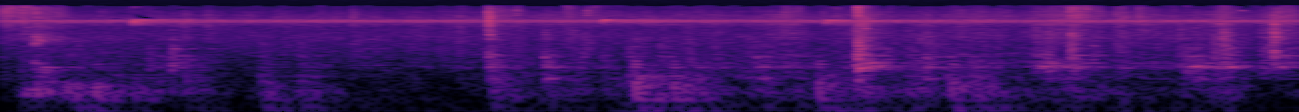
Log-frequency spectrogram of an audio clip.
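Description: Faint scattered knocks and creaks of a person climbing from wooden roof beams onto an aluminium extension ladder, over a thin steady high-pitched insect trill.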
